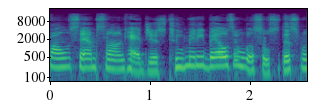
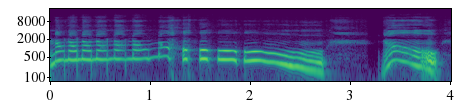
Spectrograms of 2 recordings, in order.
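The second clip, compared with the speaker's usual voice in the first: high, drawn-out sing-song no; emphatic no; 12 semitones higher, much slower than usual. Real, not acted. Rejecting viewers' objection, with a high, drawn-out no. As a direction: stretch every no out to shut the idea down.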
